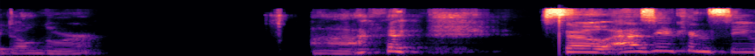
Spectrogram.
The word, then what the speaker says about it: Del Norte: And the smaller orange county just north of us is Del Norte County, which most people would pronounce that Del Norte. For some reason, we say Del Norte.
